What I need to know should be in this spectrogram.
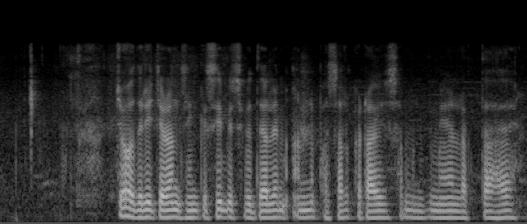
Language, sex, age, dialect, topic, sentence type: Hindi, male, 25-30, Awadhi Bundeli, agriculture, statement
